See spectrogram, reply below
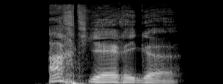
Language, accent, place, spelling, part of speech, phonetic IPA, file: German, Germany, Berlin, achtjährige, adjective, [ˈaxtˌjɛːʁɪɡə], De-achtjährige.ogg
- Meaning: inflection of achtjährig: 1. strong/mixed nominative/accusative feminine singular 2. strong nominative/accusative plural 3. weak nominative all-gender singular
